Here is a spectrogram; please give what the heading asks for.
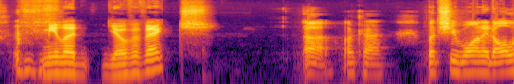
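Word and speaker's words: Milla Jovovich: Mila Jovovich.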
